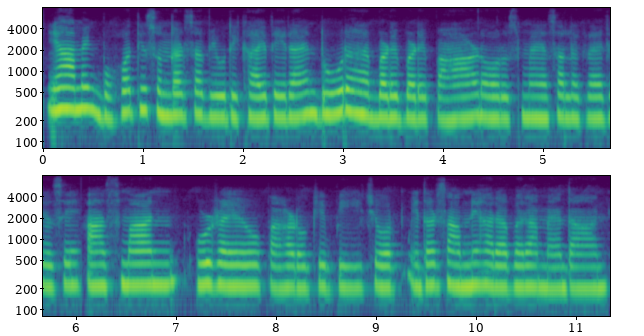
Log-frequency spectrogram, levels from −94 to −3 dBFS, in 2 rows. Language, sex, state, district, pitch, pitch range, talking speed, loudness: Hindi, female, Uttarakhand, Uttarkashi, 225 Hz, 215-230 Hz, 195 wpm, -24 LUFS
